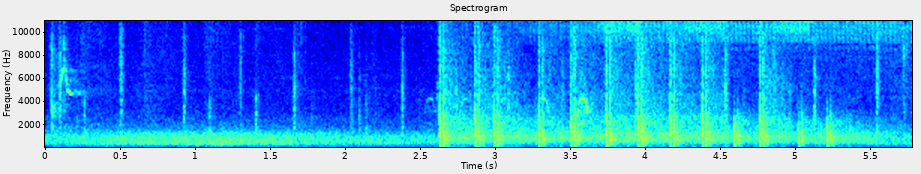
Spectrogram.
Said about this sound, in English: Think he was shooting at a player or a zombie? That sounded like panic firing almost.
